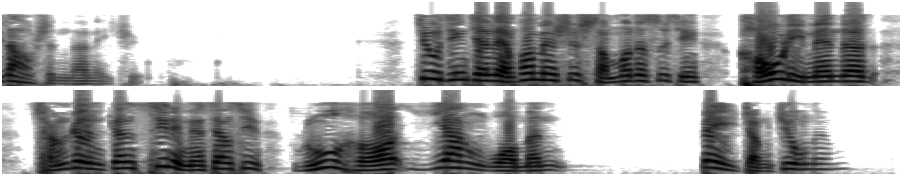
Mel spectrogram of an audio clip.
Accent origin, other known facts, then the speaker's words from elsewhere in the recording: Guangdong, China; first language Cantonese; Chinese is a second language; 我们以前我讲不讲普通话，我是广东人，我讲广东话。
